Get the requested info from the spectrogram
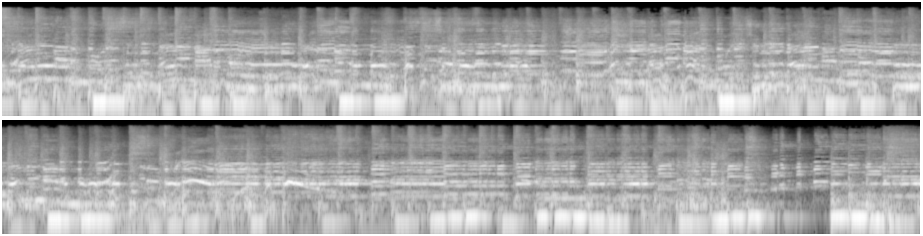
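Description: Live polka music: drum kits keep a steady beat under a free-reed melody line and a pulsing bass.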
